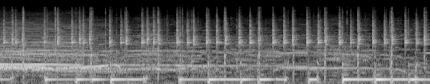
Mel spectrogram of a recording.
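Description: Live Haryanvi ragni folk music: a harmonium melody over a held low note, with fast, even percussion strokes throughout.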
